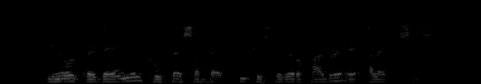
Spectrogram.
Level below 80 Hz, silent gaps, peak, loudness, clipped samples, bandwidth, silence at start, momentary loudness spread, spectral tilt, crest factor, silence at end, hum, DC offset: under -90 dBFS; 2.34-2.38 s; -42 dBFS; -58 LUFS; under 0.1%; 7.6 kHz; 0.45 s; 7 LU; -4 dB/octave; 18 dB; 0.35 s; none; under 0.1%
